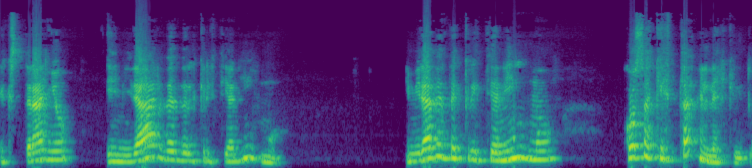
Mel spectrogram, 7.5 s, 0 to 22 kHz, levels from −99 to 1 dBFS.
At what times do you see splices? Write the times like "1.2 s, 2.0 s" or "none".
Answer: none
